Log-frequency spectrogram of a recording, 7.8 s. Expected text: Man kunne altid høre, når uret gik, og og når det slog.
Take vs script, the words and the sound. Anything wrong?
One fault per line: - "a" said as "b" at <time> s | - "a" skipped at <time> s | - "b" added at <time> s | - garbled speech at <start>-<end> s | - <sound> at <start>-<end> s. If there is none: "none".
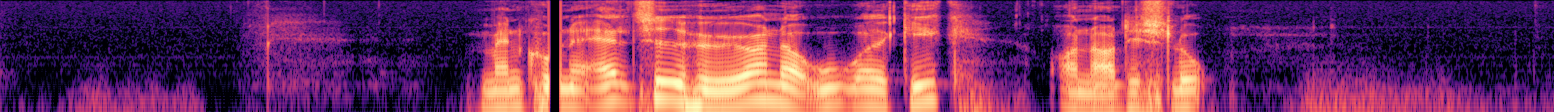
- dropout at 2.7-2.8 s
- "og" skipped at 5.4 s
